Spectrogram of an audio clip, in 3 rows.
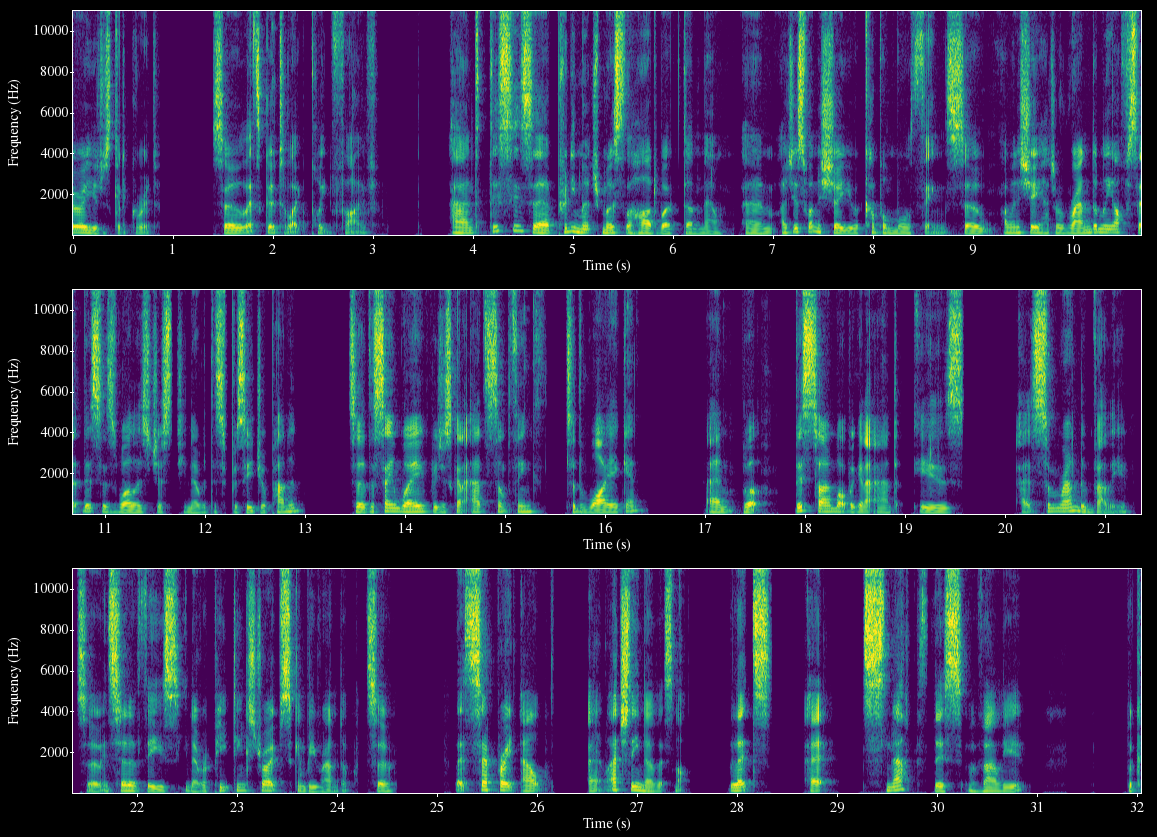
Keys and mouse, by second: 3.4 g, 4.2 shift+middle drag, 4.3 middle drag, 7.0 click, 10.7 click, 10.9 shift+d, 11.8 shift+d, 12.9 click, 15.0 click, 15.6 shift+d, 16.3 click, 17.8 click, 19.0 g, 19.5 click, 19.7 click, 28.1-31.9 drag.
